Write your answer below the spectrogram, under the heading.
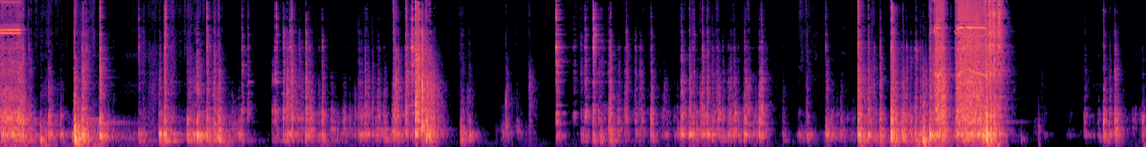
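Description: Hands-on assembly noise: irregular clicks, clinks and rustling as the powder coating unit is fitted and bolted into its housing. A longer, louder stretch of rattling comes near the end.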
